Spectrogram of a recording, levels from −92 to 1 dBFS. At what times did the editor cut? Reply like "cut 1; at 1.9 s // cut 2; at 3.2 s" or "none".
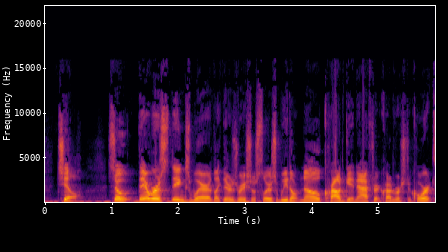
cut 1; at 2.7 s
